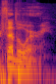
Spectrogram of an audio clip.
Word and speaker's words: February: You drop the R. February. – Aren't you supposed to? February. – No, you're supposed to say February, I believe. All of the letters are supposed to be pronounced.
